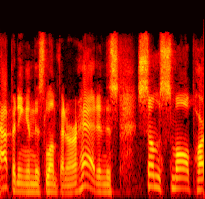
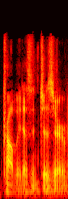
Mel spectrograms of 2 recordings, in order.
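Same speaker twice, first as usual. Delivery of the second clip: low whisper; 11 semitones lower than usual. Shown as a demonstration. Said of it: "mental faculty that goes into saying".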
